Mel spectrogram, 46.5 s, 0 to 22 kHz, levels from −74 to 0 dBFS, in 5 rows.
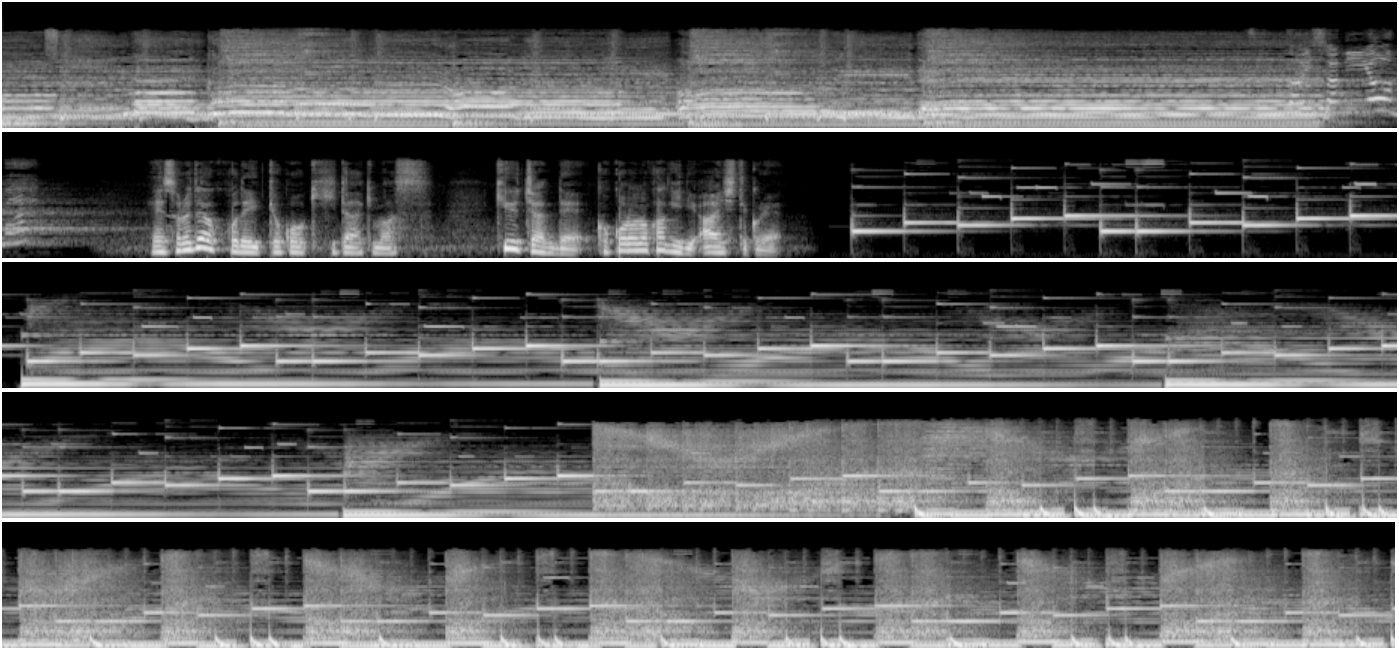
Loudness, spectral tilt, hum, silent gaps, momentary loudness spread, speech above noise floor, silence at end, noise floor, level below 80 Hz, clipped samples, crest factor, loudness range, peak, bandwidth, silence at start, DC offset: -14 LUFS; -4.5 dB/octave; none; none; 6 LU; 25 dB; 0 s; -41 dBFS; -22 dBFS; under 0.1%; 12 dB; 5 LU; 0 dBFS; 10.5 kHz; 0 s; under 0.1%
